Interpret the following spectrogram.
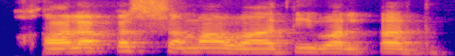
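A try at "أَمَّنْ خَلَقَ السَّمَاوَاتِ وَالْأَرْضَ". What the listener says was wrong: نہیں، میم کے اوپر کھڑی زبر پڑے نا، ذرا لمبا کر لیں، واؤ کے اوپر بھی کھڑا تھا کر لیں جی۔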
